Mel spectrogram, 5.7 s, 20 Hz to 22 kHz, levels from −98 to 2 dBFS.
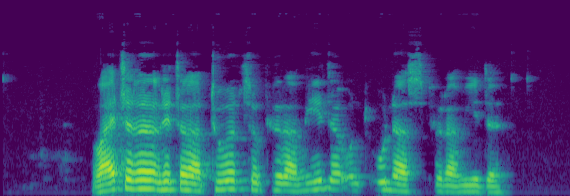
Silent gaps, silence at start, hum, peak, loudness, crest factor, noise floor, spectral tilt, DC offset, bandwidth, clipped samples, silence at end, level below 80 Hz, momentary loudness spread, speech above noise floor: none; 0.95 s; none; -2 dBFS; -18 LUFS; 16 dB; -70 dBFS; -7 dB/octave; under 0.1%; 7.4 kHz; under 0.1%; 0.65 s; -60 dBFS; 13 LU; 52 dB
